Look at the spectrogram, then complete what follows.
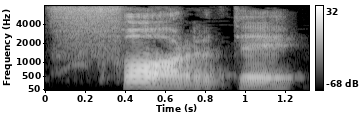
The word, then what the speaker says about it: forte: Orre possente tu forte. So you see, all of those doubles happen, right? E tu orre possente tu forte. So the word forte means strong. Its R is rolling.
